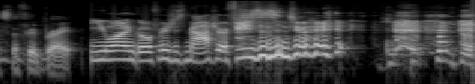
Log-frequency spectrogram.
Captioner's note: laughing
